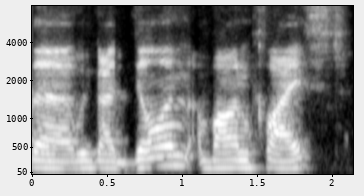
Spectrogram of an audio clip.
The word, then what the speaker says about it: Dylan von Kleist: So anyway, so everybody, we've got Dylan von Kleist, right? I pronounced your name right, correct?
